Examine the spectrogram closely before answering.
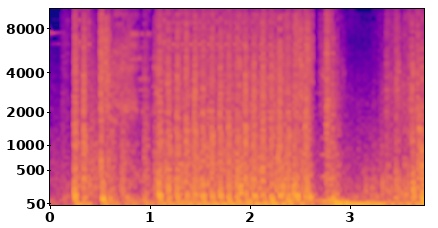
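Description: An automatic rifle fires in a rapid burst.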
